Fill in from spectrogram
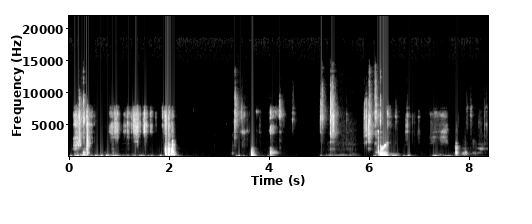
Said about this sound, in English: Okay, two successes plus your strength, plus one. So roll five dice. Difficulty six.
